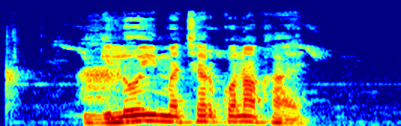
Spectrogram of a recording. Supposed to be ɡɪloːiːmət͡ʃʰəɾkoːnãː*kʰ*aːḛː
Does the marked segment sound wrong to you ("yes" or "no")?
no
